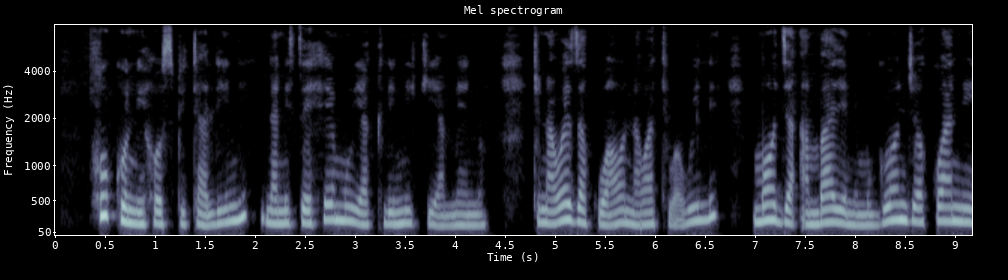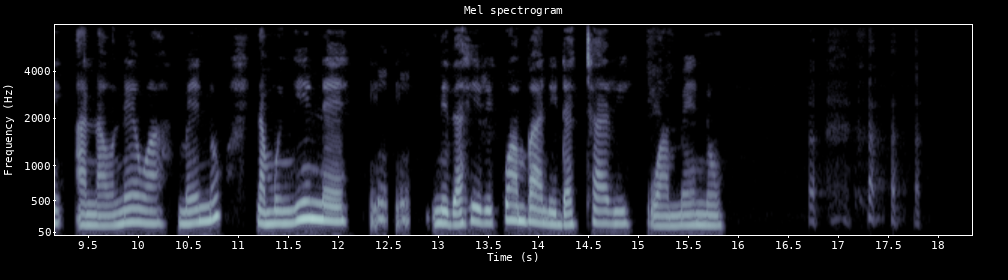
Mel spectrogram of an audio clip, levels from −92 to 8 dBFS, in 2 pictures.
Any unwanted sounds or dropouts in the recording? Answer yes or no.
yes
